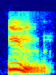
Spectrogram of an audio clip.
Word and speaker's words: ils: Ils and elles, plural, that is they. The s is silent in both cases.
